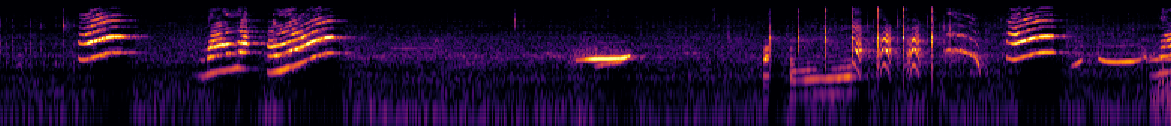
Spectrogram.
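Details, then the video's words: Parrot talking and calling: several rising, buzzy harmonic sweeps early on, a short clear whistle near four seconds, then a burst of clicks and chattering syllables with more upward-sliding calls, over steady low indoor hum. "Amazing parrot so cute talking and voice"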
